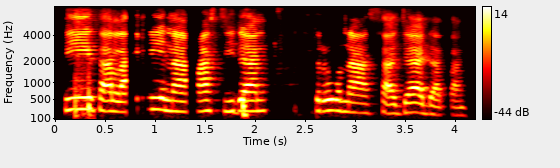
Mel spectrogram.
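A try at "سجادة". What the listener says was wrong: Mengatakan sajadah itu jimnya pakai tasdid. Sajadah.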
